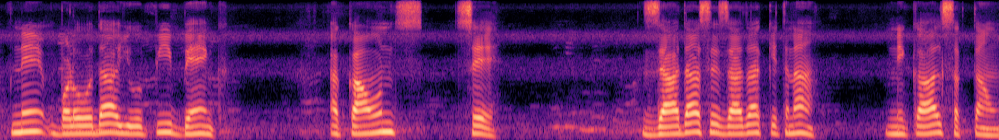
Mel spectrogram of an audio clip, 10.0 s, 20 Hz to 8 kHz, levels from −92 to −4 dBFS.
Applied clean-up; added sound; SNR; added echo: none; none; none; none.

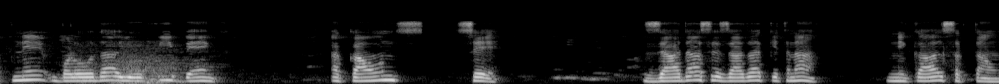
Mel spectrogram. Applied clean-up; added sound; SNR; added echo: classical method WPE with log-MMSE.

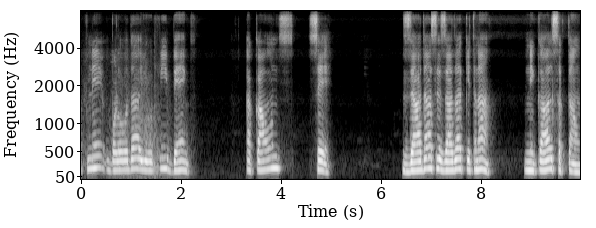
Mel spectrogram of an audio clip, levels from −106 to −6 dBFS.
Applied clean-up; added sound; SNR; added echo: neural mask model DeepFilterNet 3.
